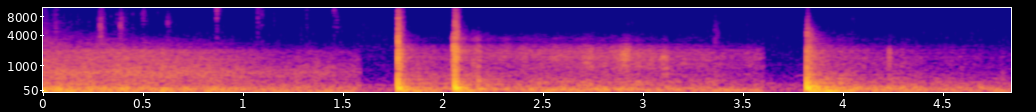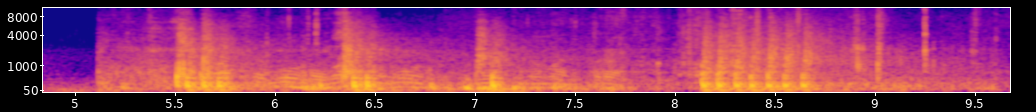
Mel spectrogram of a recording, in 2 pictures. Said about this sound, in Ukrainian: Що, стріляють по нам з пулеметів, з автоматів. Непонятно зачем і непонятно чого.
